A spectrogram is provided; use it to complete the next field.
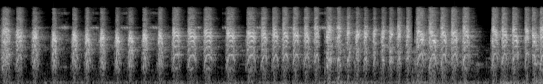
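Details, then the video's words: Leafbird singing as a training track for young birds: a long, dense, rhythmic rattle of harsh buzzy notes that briefly stops near the end, then resumes. "suara kicau murai daun untuk terapi burung bakalan"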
